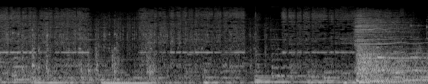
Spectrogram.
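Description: Office printer running as it prints a page and feeds it out, with a steady whir, over background music. A short rush of noise comes near the end.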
